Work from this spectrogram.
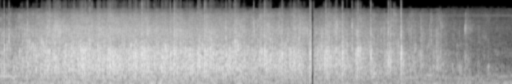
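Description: Loud, dense applause from a large audience at a public event with a governor's speech, sustained for several seconds before tapering off near the end.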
